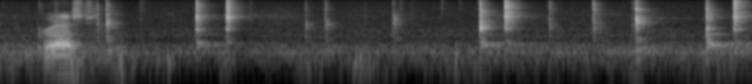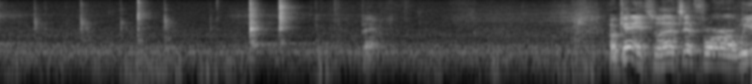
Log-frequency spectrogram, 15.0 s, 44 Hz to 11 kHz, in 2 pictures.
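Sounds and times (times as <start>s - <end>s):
hand driver metallic clicks: 2.0s - 10.6s.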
